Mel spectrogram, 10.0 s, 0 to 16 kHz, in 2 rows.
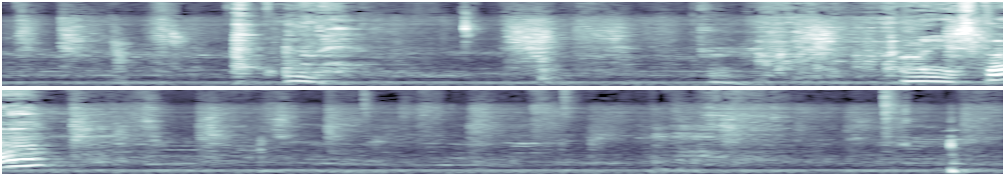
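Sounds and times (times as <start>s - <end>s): steady low hum: 5.2s - 10.0s.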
